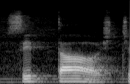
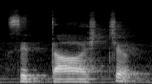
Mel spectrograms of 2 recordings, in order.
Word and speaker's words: सिद्धाश्च: अरहंतो भगवंत इंद्र महिता सिद्धाश्च सी, और चा का उच्चारण जो आ रहा है ना वो एकदम स्पष्ट आना चाहिए। सिद्धाश्च सिद्धाश्च ऐसे करके, सिद्धाश्च सिद्धेश्वरः, रुकना है, स्टॉप, एकदम लगातार नहीं बोलना है।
